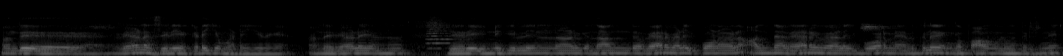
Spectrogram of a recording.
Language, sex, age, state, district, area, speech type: Tamil, male, 45-60, Tamil Nadu, Tiruppur, urban, spontaneous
